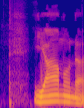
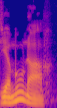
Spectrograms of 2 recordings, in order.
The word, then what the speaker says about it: Yamuna: Yamuna now it's now it's the name of the river is Yamuna right with a long a at the end. But because this is of the yamuna the long a at the end becomes short and the second a becomes long. So it's yamuna.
